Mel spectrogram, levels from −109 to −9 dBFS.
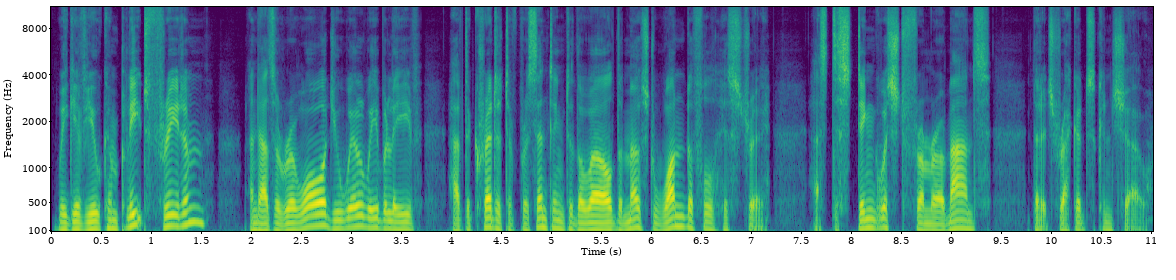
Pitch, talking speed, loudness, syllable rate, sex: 115 Hz, 185 wpm, -20 LUFS, 5.6 syllables/s, male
